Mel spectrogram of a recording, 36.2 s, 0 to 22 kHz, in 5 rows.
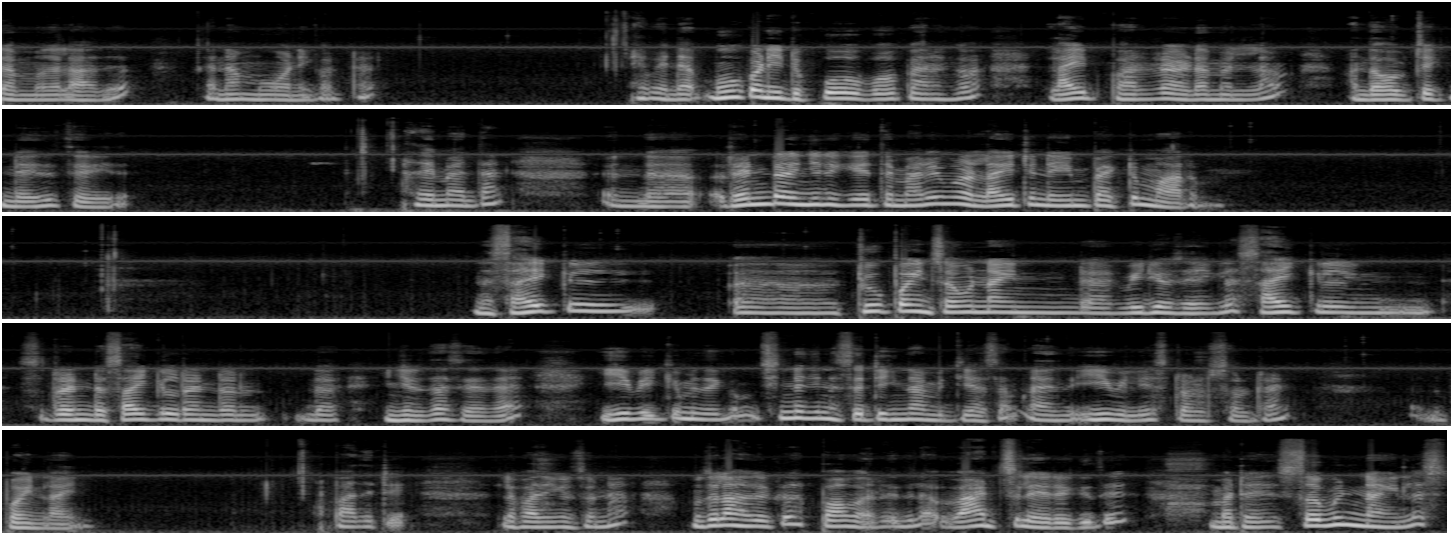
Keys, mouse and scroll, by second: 1.7 click, 7.5 scroll down 1, 14.7-30.1 drag, 15.9-16.3 scroll up 1, 20.4-21.2 scroll down 1, 30.4-30.7 scroll up 1.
